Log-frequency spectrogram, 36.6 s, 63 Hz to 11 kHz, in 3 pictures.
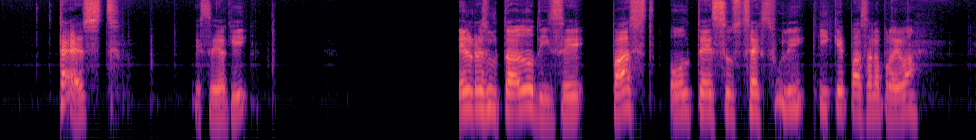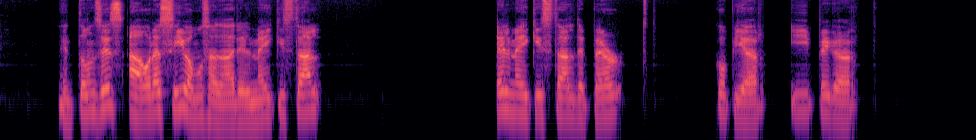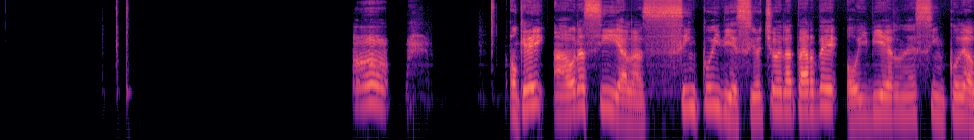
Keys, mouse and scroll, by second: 0.3 click, 1.5 Up, 3.1 Down, 6.5-8.0 drag, 11.0 click, 12.6-13.5 scroll down 2, 15.8-19.0 drag, 19.2 click, 20.3-21.9 right drag, 23.0-25.0 right drag, 25.7 Return.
